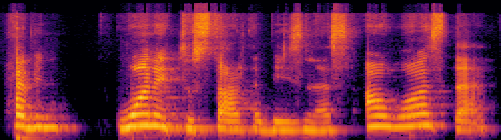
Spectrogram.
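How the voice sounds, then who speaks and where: A woman with an Italian accent, Italian being her first language, hosts a relaxed conversation as a therapist. Her voice sits high, and she talks warmly, affirming her guest often and filling pauses with "um" and "you know". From Italy. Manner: warm, affirming, thinks aloud with fillers. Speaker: therapist, host. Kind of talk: casual interview chat.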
